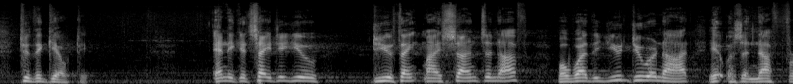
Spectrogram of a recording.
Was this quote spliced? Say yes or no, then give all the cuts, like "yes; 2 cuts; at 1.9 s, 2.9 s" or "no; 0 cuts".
no; 0 cuts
